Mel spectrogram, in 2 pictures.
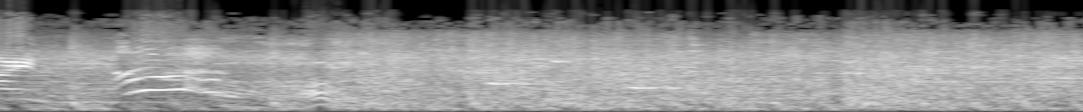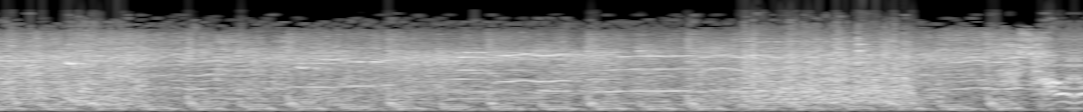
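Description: Dramatic background music over crashing, rumbling sound effects of a collapsing building and falling debris, with a man's alarmed yell in the first second.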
